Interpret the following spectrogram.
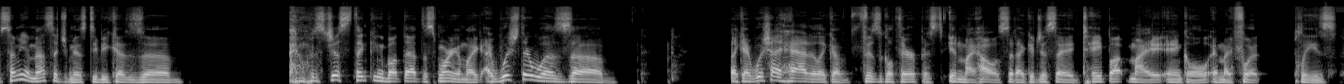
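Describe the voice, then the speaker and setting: A man's voice: medium pitch, no echo, clean studio sound. A man in his forties co-hosting a podcast, chatting casually in a rambling, self-mocking way. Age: 40s. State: sore foot. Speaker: podcast co-host. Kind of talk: casual chat.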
